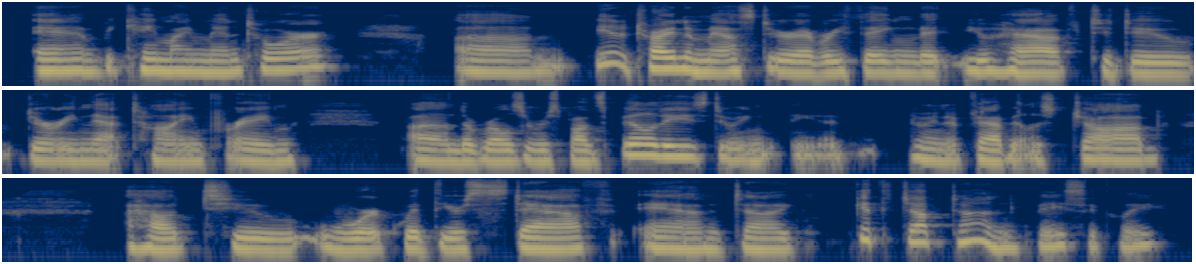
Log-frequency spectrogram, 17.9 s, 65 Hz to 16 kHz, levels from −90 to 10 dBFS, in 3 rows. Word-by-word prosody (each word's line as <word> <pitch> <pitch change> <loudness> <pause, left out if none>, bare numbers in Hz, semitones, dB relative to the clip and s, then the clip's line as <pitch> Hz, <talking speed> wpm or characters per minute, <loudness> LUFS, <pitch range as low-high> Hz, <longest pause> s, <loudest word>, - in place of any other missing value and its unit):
and 185 -1 +2
became 195 -1 0
my 180 0 +2
mentor, 195 +6 +1 0.6
um, 175 +3 -2
you 280 - 0
know, 255 - -1
trying 210 -1 +6
to - - +6
master 175 +2 +1
everything 165 0 +1
that 160 -1 +1
you 180 -1 +2
have 160 -3 +2
to 165 - -4
do 150 -1 0
during 160 -2 0
that 155 - -3
time 155 -1 -3
frame, 155 0 -2 0.6
uh, 165 -2 +1
the 155 0 +2
roles 155 +1 +1
and 160 - -1
responsibilities, 210 +8 +3
doing 190 +1 -3
ee 220 0 -6
uh 220 - -5 0.3
doing 175 -5 -1
a - - -3
fabulous 155 -3 0
job, 170 -2 0 0.8
how 155 -2 +2
to 150 -3 0
work 150 -3 +1
with 165 0 +1
your 155 - +2
staff, 165 +1 +1 0.2
and, 160 -4 -1
uh, 155 -1 +1 0.4
get 285 -3 +1
the - - -24
job 245 -1 +3
done, 235 -10 +1
basically. 200 +1 -5
170 Hz, 150 wpm, -25 LUFS, 155-190 Hz, 0.8 s, trying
